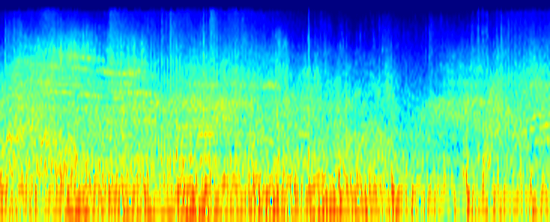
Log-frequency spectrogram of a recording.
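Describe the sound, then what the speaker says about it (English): In Call of Duty: Modern Warfare II, airstrike explosions roll in a dense, loud barrage of overlapping booms and rumbling blasts that fade slightly toward the end. "I got airstrike"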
